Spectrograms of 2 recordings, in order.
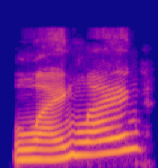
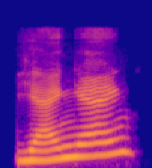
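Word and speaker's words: ylang-ylang: Ylang Ylang? Is that how you pronounce it? It's Ylang. Yang Yang? Ylang Ylang? I'm going to assume the Y is silent. Real life, people, real life. I did not take the time to look this up. Let's say Yang Yang. That sounds right.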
